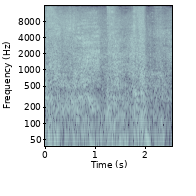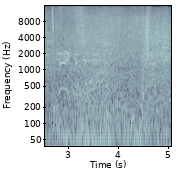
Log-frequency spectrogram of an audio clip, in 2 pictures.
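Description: Heavy blows thud and slash as fighters clash.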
